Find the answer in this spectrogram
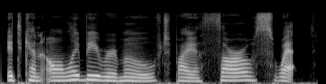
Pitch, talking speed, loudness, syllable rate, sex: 175 Hz, 165 wpm, -18 LUFS, 4.6 syllables/s, female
